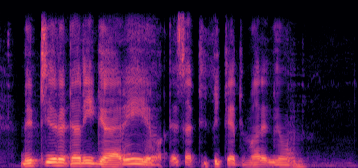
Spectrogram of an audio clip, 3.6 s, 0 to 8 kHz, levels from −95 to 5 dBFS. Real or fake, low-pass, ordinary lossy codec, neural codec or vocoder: fake; 7.2 kHz; none; codec, 44.1 kHz, 1.7 kbps, Pupu-Codec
